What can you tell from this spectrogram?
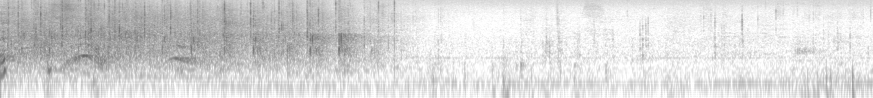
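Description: An audience bursts into loud, dense applause, a fast crackle of many hands clapping that holds steady for about four seconds, then drops to sparse, scattered claps and quiet murmuring.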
